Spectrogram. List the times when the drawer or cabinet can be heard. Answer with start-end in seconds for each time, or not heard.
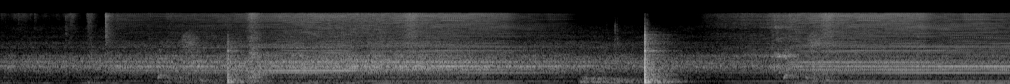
1.6-2.5, 5.8-6.7.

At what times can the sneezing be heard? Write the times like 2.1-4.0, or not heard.
1.6-2.0, 7.8-8.3.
